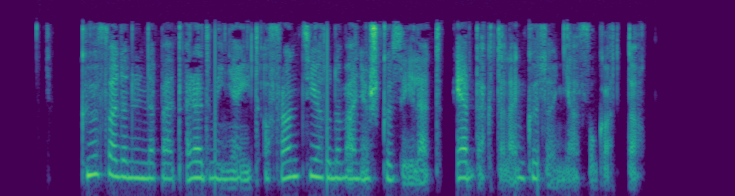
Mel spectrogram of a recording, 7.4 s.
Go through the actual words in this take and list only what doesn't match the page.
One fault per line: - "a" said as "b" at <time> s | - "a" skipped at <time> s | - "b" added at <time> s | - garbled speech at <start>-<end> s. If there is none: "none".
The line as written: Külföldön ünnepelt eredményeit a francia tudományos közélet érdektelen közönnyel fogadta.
none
